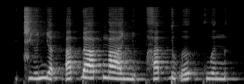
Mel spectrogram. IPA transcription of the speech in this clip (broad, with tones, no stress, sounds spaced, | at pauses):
t͡ɕ i˨˦ ə̯ ɲ a˨˩ t̚ ʔ a˦˥ t̚ ɗ aː˦˥ k̚ ŋ aː˧ ɲ ə˨˩ p̚ h a˦˥ t̚ ɗ ṵ˧˥ ə̯ | k w ə˧ n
